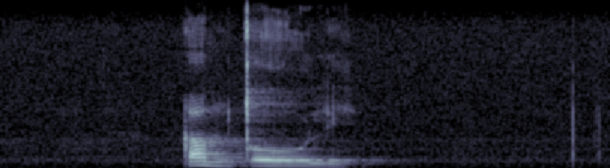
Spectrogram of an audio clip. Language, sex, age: South Ndebele, male, 23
